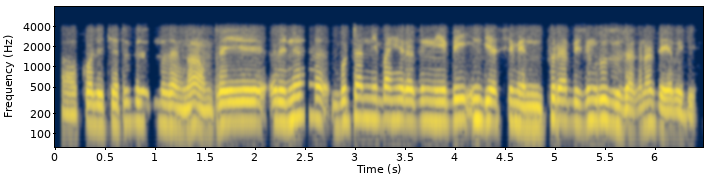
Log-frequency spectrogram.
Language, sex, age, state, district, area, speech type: Bodo, male, 18-30, Assam, Baksa, rural, conversation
